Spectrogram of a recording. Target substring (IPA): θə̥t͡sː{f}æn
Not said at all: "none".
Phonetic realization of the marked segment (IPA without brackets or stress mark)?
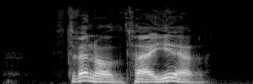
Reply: v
